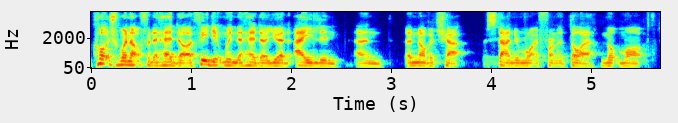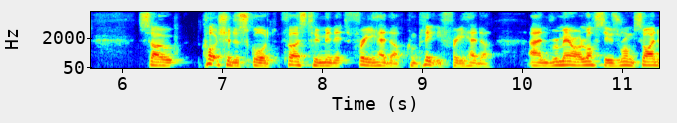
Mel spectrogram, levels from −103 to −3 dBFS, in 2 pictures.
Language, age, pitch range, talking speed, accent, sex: English, 20-39, 115-145 Hz, 255 wpm, British, male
